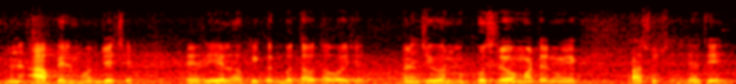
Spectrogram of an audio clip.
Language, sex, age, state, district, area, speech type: Gujarati, male, 18-30, Gujarat, Morbi, urban, spontaneous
